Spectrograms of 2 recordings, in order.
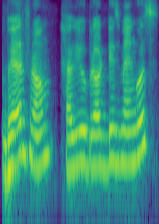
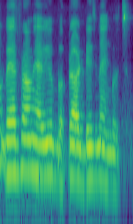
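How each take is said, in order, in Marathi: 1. शेवटी स्वर वर जातो. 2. शेवटी स्वर सपाट राहतो. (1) "मँगो वरती गेला की नाही उच्चारामध्ये" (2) "असं जर फ्लॅटली जर वाक्य बोललात तुम्ही"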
